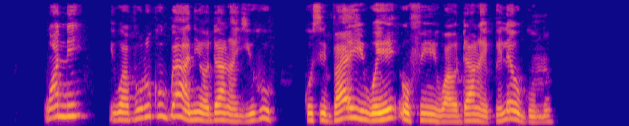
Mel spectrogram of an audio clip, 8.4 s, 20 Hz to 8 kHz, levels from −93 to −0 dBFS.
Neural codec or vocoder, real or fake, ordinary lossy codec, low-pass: codec, 16 kHz, 8 kbps, FreqCodec, larger model; fake; none; 7.2 kHz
